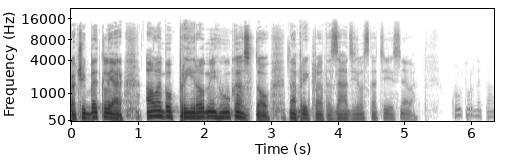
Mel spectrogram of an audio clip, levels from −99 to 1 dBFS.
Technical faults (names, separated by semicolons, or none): repeated stalls (stutter); truncation distortion on a fade; jitter buffer slow-down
